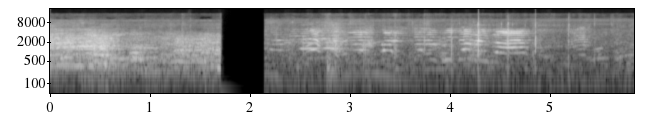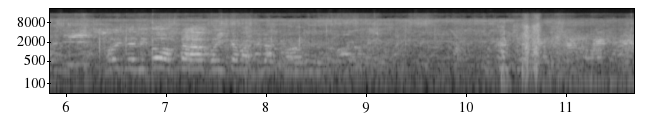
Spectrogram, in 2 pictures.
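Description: Cattle lowing at a crowded Eid cattle market in Gobindaganj, Sunamganj, with long drawn calls repeating among constant chatter from buyers and sellers and children's voices.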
